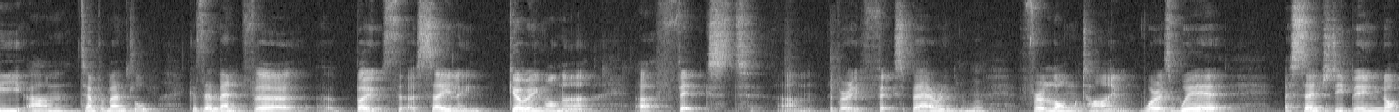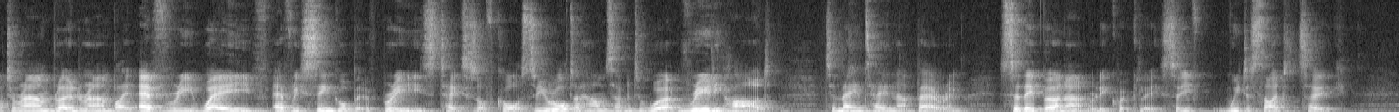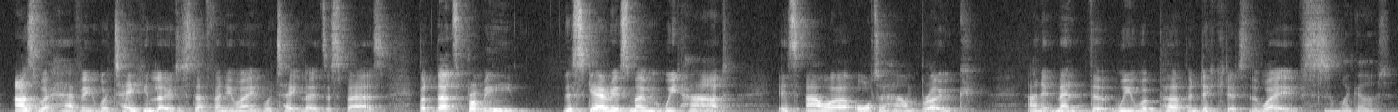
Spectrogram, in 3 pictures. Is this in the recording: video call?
no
